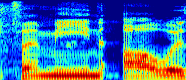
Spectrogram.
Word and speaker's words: Firmino: especially commentators keep saying Firmino. – I know, it's just Firmino, isn't it? – Yes, it is.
